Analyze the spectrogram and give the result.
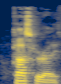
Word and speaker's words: Coscarelli: Having said that, this is like Don Coscarelli's, am I saying that correctly? – Coscarelli, thank you.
